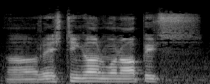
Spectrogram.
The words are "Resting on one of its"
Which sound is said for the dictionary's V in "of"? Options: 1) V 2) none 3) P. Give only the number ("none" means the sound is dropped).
3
